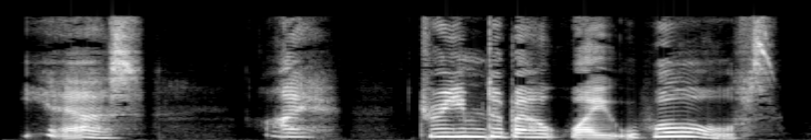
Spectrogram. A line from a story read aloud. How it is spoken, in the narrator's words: Annie murmured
